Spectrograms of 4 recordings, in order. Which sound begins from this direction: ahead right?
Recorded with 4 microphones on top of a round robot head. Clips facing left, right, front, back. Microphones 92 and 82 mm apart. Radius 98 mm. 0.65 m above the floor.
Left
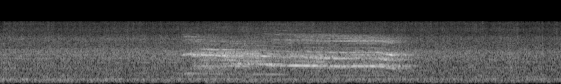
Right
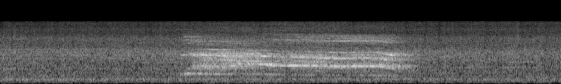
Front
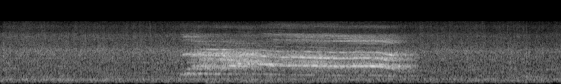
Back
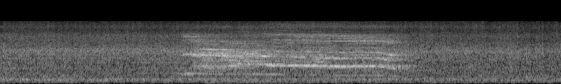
A scream, at 1.8 s.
